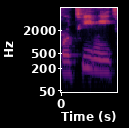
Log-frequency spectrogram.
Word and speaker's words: Rotimi: actor from Power, I think his name is pronounced Rotimi, talking about witchcraft and different things like that in the industry.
